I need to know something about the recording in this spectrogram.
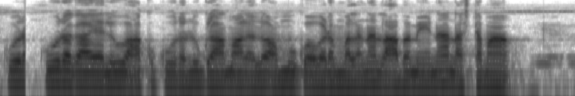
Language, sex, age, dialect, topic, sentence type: Telugu, male, 18-24, Southern, agriculture, question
